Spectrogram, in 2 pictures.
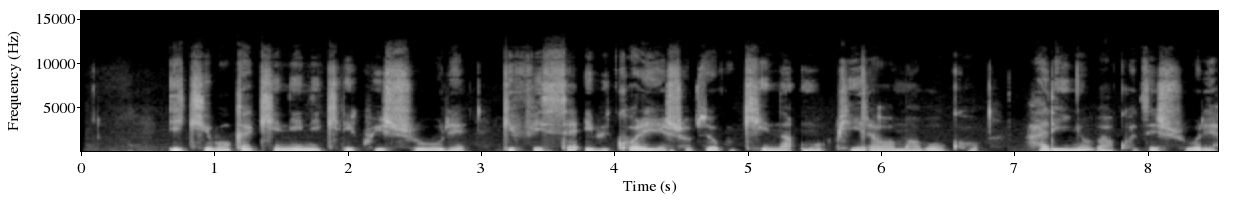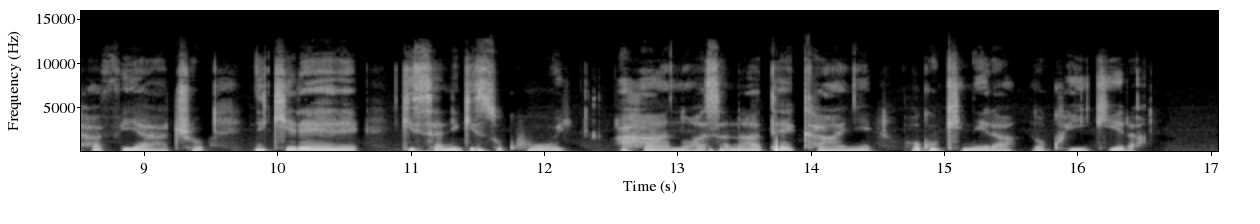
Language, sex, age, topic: Rundi, female, 18-24, education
